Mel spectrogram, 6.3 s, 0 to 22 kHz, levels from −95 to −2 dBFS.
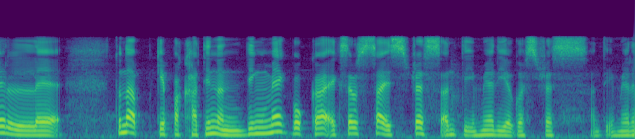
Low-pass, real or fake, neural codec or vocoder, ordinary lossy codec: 7.2 kHz; real; none; none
